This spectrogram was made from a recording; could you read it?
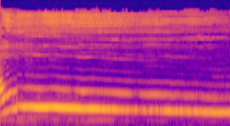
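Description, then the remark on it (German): A person dressed as a wolf in a heavy grey coat and a scarf imitates a wolf howl: one long, loud, steady vocal tone that glides up at the start, then slowly sinks in pitch over about three seconds. “Du bist ein Wolf.”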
